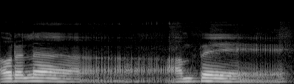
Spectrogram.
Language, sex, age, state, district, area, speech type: Kannada, male, 60+, Karnataka, Chitradurga, rural, spontaneous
